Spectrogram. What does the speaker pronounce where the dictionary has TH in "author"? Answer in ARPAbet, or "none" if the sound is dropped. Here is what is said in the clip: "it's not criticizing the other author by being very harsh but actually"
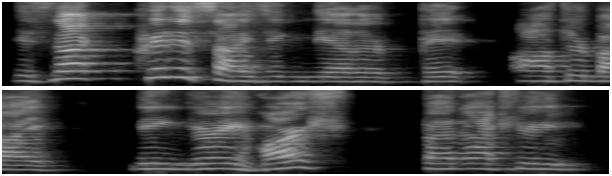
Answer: TH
